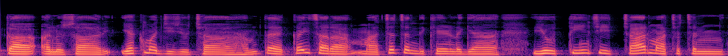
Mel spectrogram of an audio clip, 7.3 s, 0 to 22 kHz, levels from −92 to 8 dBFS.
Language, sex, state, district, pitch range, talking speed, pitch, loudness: Kumaoni, male, Uttarakhand, Uttarkashi, 155-195 Hz, 155 wpm, 170 Hz, -16 LUFS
